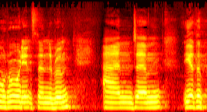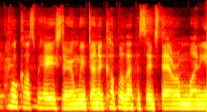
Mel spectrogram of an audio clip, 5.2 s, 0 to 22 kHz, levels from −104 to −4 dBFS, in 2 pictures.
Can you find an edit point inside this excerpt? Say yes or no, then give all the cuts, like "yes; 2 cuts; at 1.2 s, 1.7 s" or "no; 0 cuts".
yes; 1 cut; at 3.4 s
